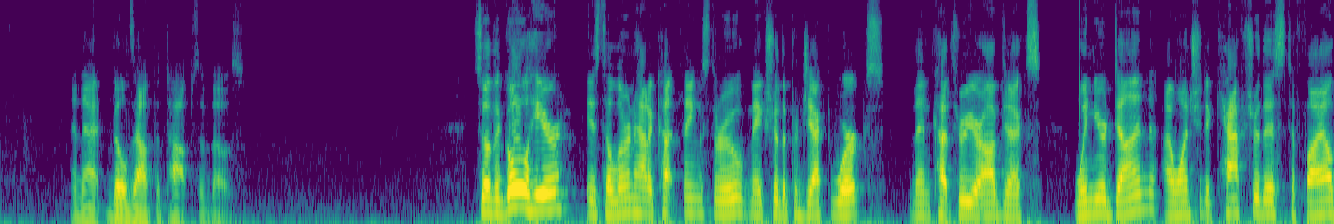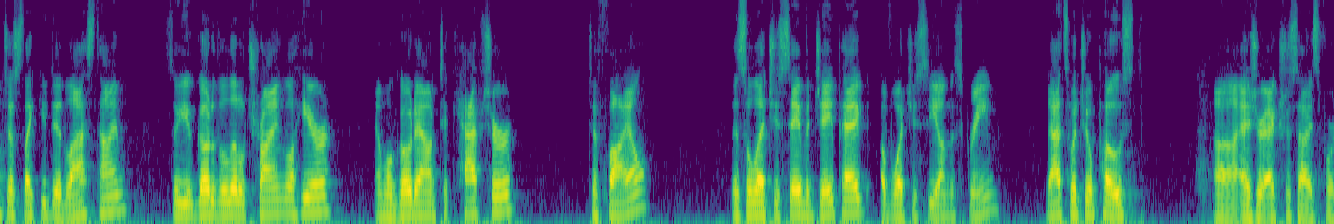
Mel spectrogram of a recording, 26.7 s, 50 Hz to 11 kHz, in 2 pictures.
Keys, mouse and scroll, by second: 4.7 right click, 5.2 scroll, 5.9 right click, 11.7 scroll, 12.8 right click, 13.9 scroll, 16.6 click, 20.4 click.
